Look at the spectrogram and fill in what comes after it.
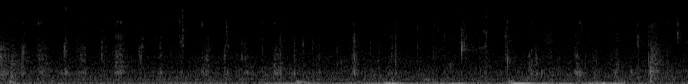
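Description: A person chewing a mouthful of food close to the microphone: quiet, soft wet mouth clicks and smacks, with a few slightly louder bumps near the middle and end.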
